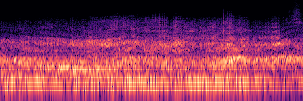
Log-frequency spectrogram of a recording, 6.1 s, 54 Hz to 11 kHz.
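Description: Eurofighter Typhoon's twin EJ200 turbofan engines running on afterburner as the jet climbs away, a steady, even rushing noise.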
